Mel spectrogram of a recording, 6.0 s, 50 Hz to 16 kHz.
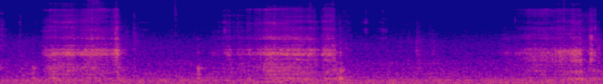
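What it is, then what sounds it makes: Diamond willow walking stick being carved. A metal carving blade with a yellow handle scrapes and shaves along a long, solid, partly debarked diamond willow walking stick held across the lap. Three drawn-out rasping strokes are heard, each carrying a steady, whistling tone near 1.4 kHz over a bright, hissy scrape. Quieter fibrous shaving noise fills the gaps between strokes.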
